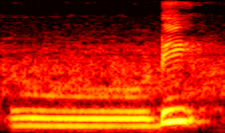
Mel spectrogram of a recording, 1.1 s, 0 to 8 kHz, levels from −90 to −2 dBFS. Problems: none marked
